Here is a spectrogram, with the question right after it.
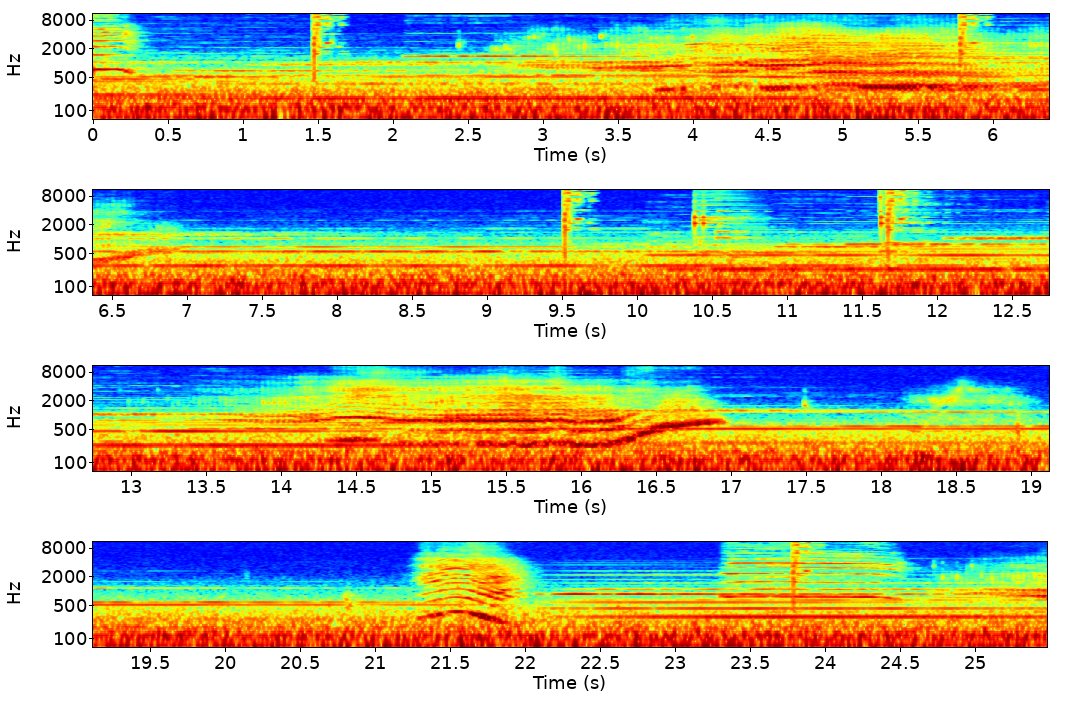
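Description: Whale calls in the underwater game Beyond Blue: long, moaning tonal cries that rise and sweep, repeating at intervals over a steady deep-water rumble, with faint glassy clinks between them.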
